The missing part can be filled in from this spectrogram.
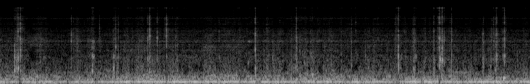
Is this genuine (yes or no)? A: no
